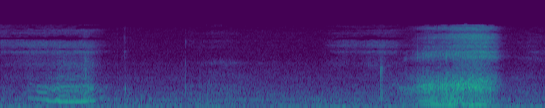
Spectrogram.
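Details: Sleep snoring recorded with the SnoreLab app: two rough, vibrating snores about four seconds apart with quiet breathing between, in a small room; ordinary snoring.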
